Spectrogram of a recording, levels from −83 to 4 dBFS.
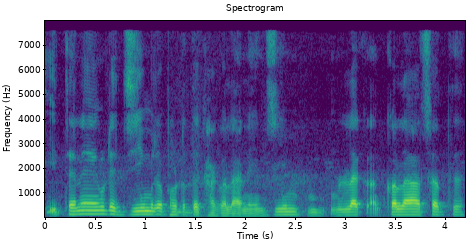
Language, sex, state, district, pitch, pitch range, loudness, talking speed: Odia, male, Odisha, Malkangiri, 115 Hz, 105-125 Hz, -18 LUFS, 155 wpm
